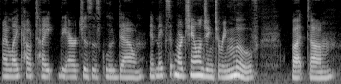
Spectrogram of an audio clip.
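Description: A middle-aged woman at her art table, keeping up an easy, chatty commentary as she paints. Her voice sits at an ordinary middle pitch and is caught by a camera mic above the table. She talks things through as she goes, in plain everyday speech. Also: slow pace. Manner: relaxed, chatty running commentary. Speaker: watercolor artist. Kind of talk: thinking aloud while painting.

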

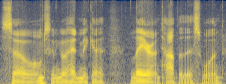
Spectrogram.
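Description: A man giving a screen-recorded software drawing tutorial, talking loosely with many fillers and restarts. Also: a bass voice, fairly even intonation, brisk, vocal fry. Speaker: art instructor.

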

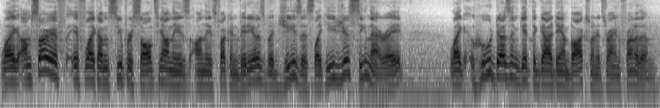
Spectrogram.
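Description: A man's voice: medium pitch, lively intonation, fairly quick, a little mellow. A young man commenting over his own gameplay, swearing and ranting at his teammates. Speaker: gaming channel host.

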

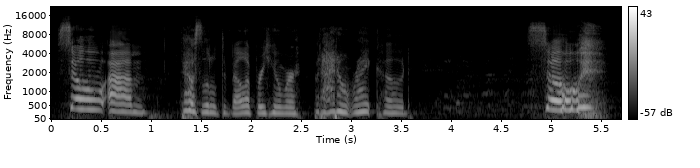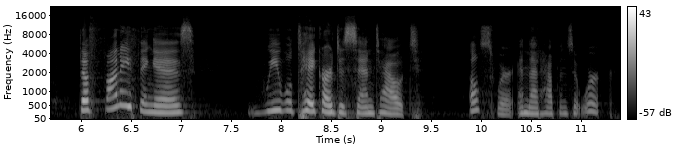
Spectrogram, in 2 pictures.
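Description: This conference speaker from Utah has a high voice and talks a little slowly, captured in studio quality with no echo. She's lively, asking the audience questions and making jokes.

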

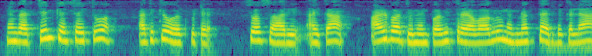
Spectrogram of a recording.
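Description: A woman playing a poor, gentle young male hotel worker who talks in a soothing, coaxing way in a family skit. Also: very high-pitched, fast. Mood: earnest. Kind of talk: amateur family skit acting.

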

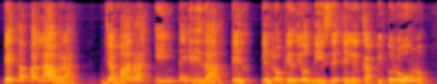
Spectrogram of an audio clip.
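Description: A woman teaching a Sabbath school Bible lesson in an earnest, unhurried way, reading scripture aloud between her explanations. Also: on the high side, animated, a bit bright. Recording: echoey room.

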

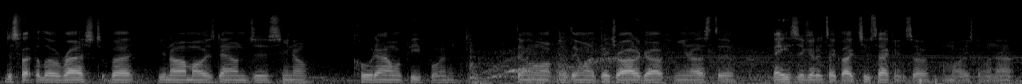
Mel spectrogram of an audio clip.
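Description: A young man in his twenties, a college football player, answering questions in a relaxed postgame press interview, with many fillers. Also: fairly low pitch, brisk, few pauses, noisy background. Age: 20s. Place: indoor media room before a banner.

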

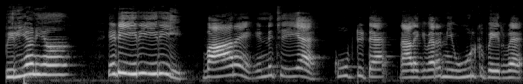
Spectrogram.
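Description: A woman's voice: extremely high pitch, normal speed, a bit bright. A woman with a Kanyakumari Tamil accent voicing bossy, food-loving village aunties in a cartoon, scolding and teasing. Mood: eager. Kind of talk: cartoon voice acting.

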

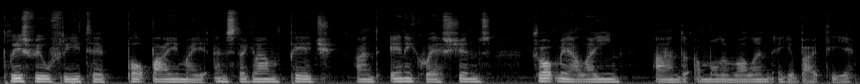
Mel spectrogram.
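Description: Relaxed male photographer narrating. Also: mid-range voice, measured pace. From Scotland. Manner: relaxed, friendly, slightly hesitant. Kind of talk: casual voice-over narration. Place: voice-over, not recorded on site.

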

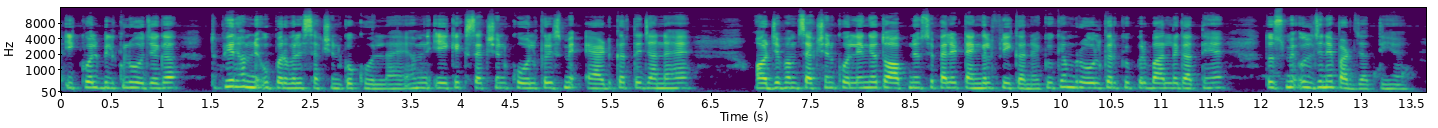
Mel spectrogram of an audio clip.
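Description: In a fairly high, fairly bright voice, a woman hairdresser delivers flat, moderately paced instructional voice-over for a how-to video. She goes through the tutorial step by step and repeats herself a lot.

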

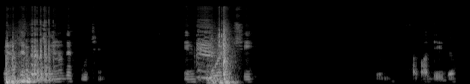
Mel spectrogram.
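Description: A young man from Spain with a Spanish accent, commentating his Minecraft play in an excitable, swearing, thinking-aloud way. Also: mid-range voice, normal speed, heavy background noise. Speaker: gaming YouTuber.

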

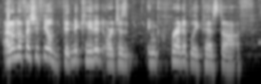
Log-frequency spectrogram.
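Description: A man with a slightly high voice streams a video game and talks over it in a casual, fed-up way. He swears nonstop and vents his frustration at the game. Faint game music plays behind him. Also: lively intonation, moderate pace, fairly bright tone. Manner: frustrated, swears constantly, venting. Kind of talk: casual let's-play commentary.

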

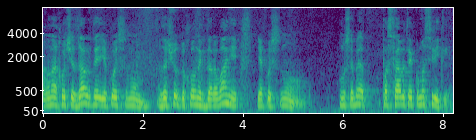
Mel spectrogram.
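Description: Pastor with a very dark voice, preaching. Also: male voice, on the high side. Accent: Ukrainian. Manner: conversational preaching with frequent rhetorical questions. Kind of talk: sermon.

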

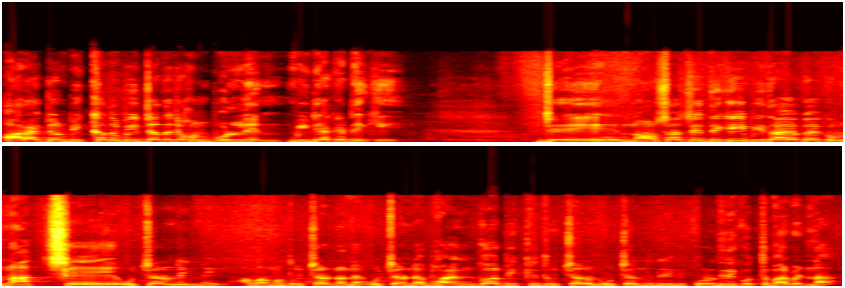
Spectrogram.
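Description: High-pitched sarcastic man. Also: animated, quick pace, gravelly, darkish tone. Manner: sarcastic, repetitive, mocking. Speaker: political commentator. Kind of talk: impassioned political commentary.

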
